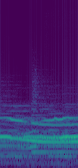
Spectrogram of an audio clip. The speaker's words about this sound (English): Somewhere high overhead, probably on the tower, I heard the voice of the Count calling in his harsh, metallic whisper. His call seemed to be answered from far and wide by the howling of wolves.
